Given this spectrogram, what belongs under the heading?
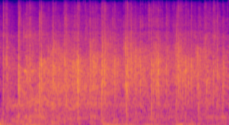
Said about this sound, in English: Amen. Amen. So you clap.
